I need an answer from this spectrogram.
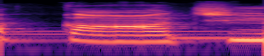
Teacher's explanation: নাসিক্য ব্যঞ্জনের প্রভাব ছাড়াই স্বরধ্বনির উচ্চারণ চন্দ্রবিন্দু যুক্ত হচ্ছে, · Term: সানুনাসিক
